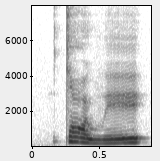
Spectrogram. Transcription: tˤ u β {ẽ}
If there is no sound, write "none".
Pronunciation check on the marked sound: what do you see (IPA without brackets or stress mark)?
e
